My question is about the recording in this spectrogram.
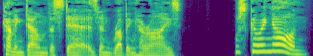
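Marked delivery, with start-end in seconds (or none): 2.9-3.9 put-on very high, drawn-out child's call; young girl. A narrator's reading. Girl coming downstairs rubbing her eyes, high child voice. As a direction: call out as a sleepy little daughter. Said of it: "a girl said".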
